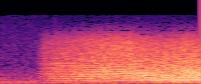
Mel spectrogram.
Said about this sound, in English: Hear that? It's the sound of a mighty American Airlines flagship taking off.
